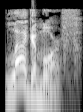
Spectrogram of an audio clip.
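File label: "lagomorph", British English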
